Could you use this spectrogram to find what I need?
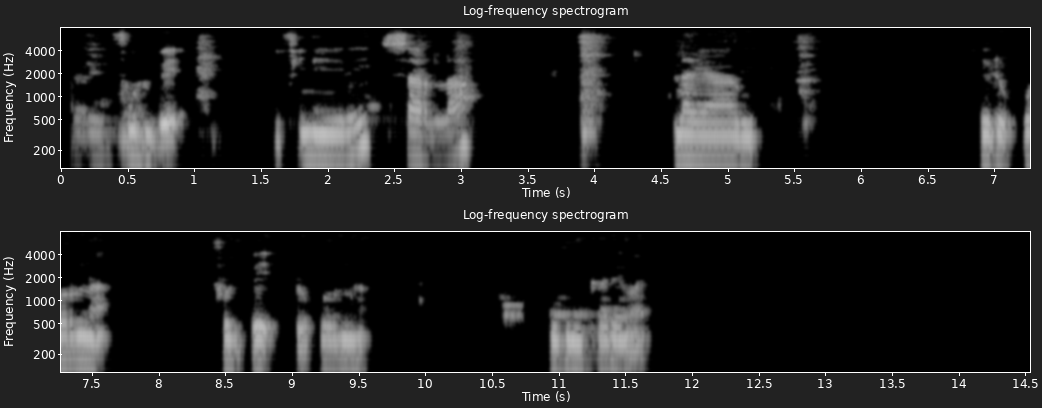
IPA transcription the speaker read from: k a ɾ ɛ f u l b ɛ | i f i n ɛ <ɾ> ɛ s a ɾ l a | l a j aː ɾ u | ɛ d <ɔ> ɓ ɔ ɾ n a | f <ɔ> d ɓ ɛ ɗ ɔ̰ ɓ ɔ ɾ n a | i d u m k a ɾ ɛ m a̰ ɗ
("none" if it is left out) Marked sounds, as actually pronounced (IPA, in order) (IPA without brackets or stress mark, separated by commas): ɾ, ɔ, u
